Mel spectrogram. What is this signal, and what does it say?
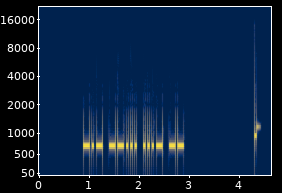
Morse code, heard as a keyed tone, about 28 wpm, 700 Hz. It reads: K7VM
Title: Easy Call Signs - 28wpm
